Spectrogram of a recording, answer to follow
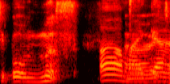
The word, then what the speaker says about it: Bournemouth: pronounce pronounce correctly born mouth yeah because it's born mouth you pronounce it born mouth oh my God it's very strange I know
